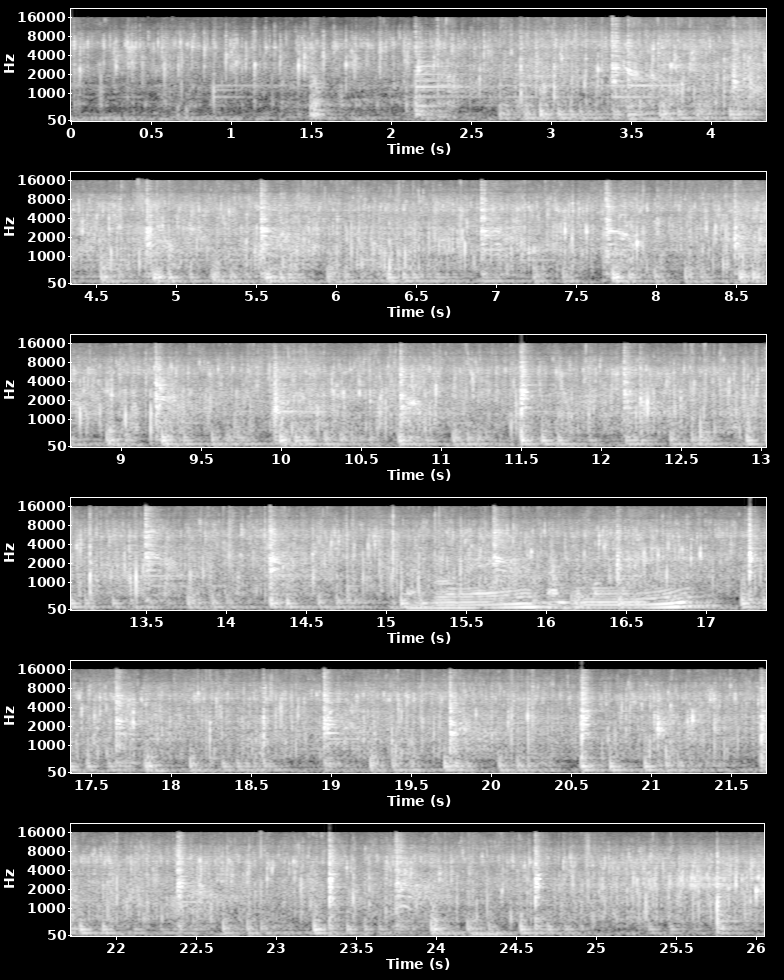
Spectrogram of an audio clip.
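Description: Garlic cloves deep-frying in hot oil in a wok: a steady sizzle dotted with sharp clicks as a spatula stirs and scrapes against the wok. Just past halfway a brief wavering pitched sound is heard over it.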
